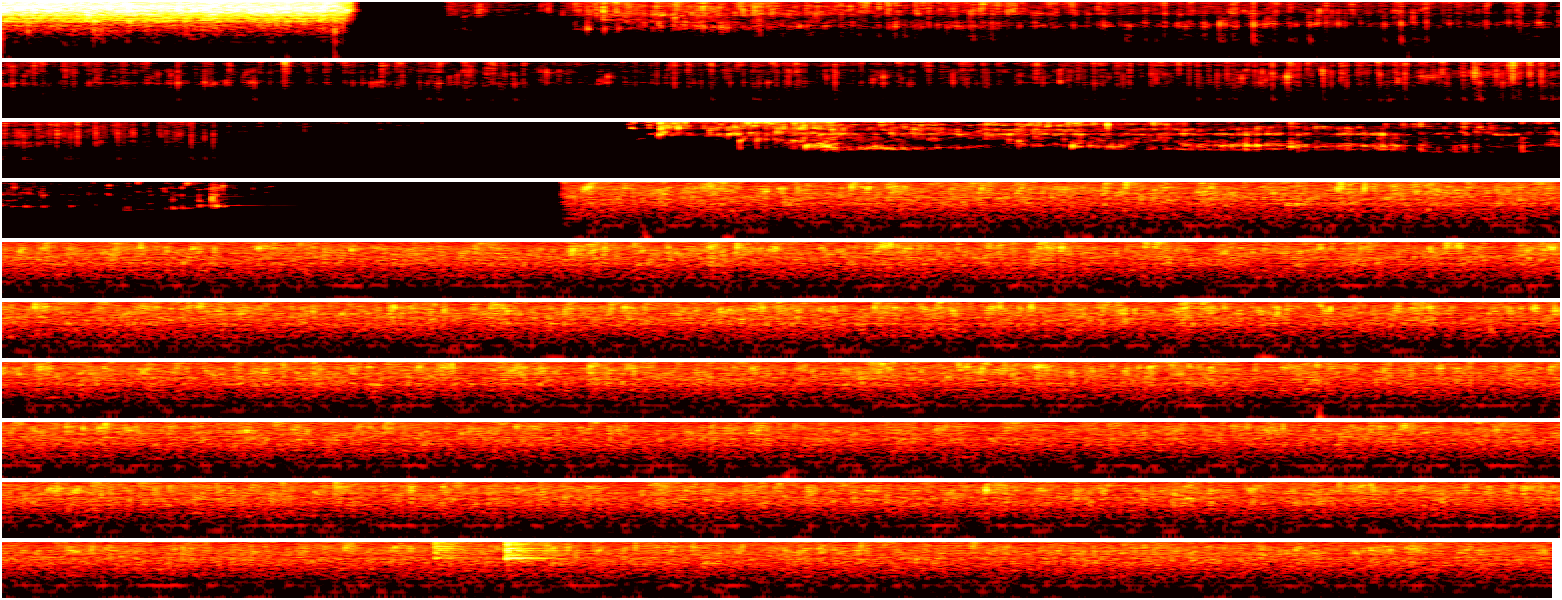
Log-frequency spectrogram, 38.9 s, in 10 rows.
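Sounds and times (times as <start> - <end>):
chicken sizzling in a pan: 0.0 - 0.9, 13.1 - 38.9.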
